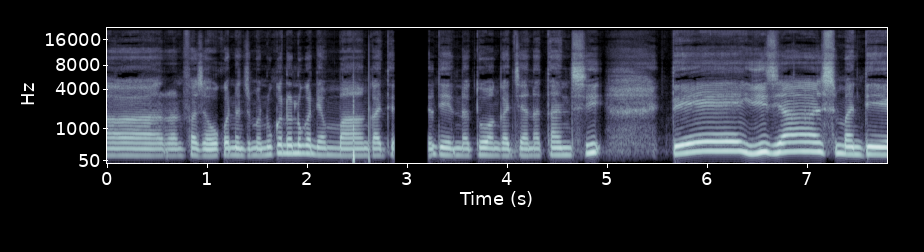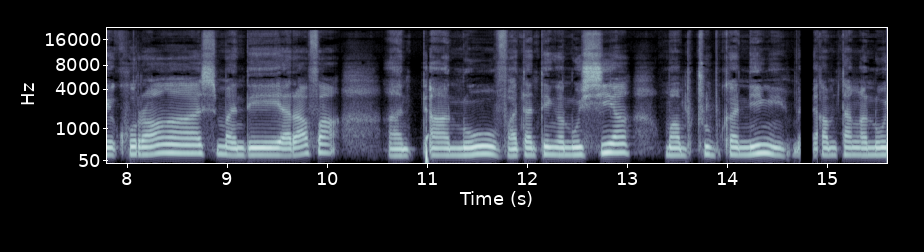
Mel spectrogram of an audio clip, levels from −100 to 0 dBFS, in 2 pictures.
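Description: At 2.47 to 2.65 s a pair of sharp pops jumps out well above the speech, which carries on beneath them. These are loud pops, each a brief pulse added on top of the signal and shaped into a click by the circuitry downstream. The same thing happens once more at 11.00 to 11.02 s as a single pop. A sudden voltage step, most likely from a plug, switch, static discharge or driver glitch, would account for both events.

Just after the first pair, at 2.87 to 3.28 s, the speech fades to silence in about 8 ms and stays gone for roughly 341 ms before returning. A shorter gap of 128 ms follows at 14.73 to 14.92 s, with the same quick fade. Both are digital broadcast dropouts. The receiver muted when it lost the signal or rejected corrupted frames, and the lengths of the gaps suggest several frames lost each time. Whatever was transmitted during those holes is gone.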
